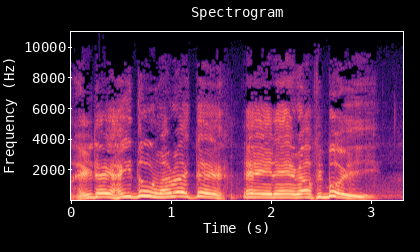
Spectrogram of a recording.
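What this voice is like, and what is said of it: Low East Coast Norton impression. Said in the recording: “East Coast ... I was kind of lower ... I kind of sounded like Norton from The Honeymooners, or like Barney Rubble”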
